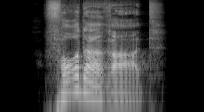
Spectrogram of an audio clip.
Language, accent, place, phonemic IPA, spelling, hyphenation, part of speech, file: German, Germany, Berlin, /ˈfɔʁdɐˌʁaːt/, Vorderrad, Vor‧der‧rad, noun, De-Vorderrad.ogg
- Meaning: one of the wheels at the front axle; front wheel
